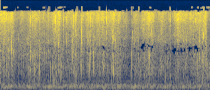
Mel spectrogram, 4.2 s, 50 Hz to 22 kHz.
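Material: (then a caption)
Paper. Folded white tissue packaging paper for shoes, held in both hands, is scratched with the nails and crinkled between the fingers. A steady, dense crinkling and scratching texture runs throughout, with bright rustling hiss over a faint low tone near 240 Hz. It stays at an even level with no clear separate hits.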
